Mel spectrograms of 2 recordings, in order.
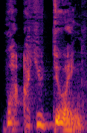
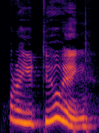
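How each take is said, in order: First: Louder, slower shocked demand; reread, still upset and loud; upset wife. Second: High, loud, slow demand; shocked and upset wife confronting the maid. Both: A narrator's reading. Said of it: "and asked".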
